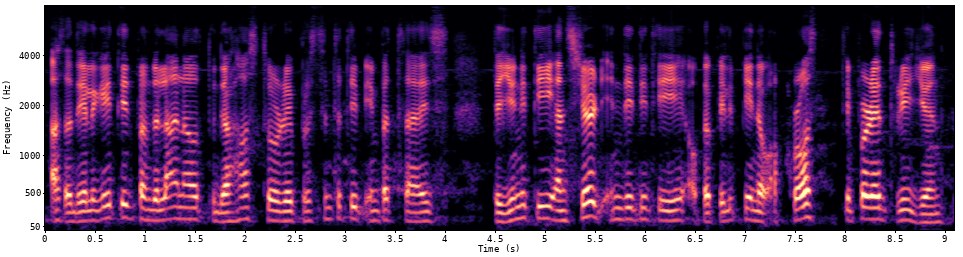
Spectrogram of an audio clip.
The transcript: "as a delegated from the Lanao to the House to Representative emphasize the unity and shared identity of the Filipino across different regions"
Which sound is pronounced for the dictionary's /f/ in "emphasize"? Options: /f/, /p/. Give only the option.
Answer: /p/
